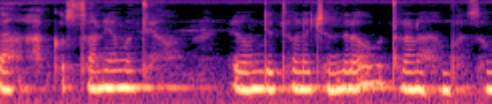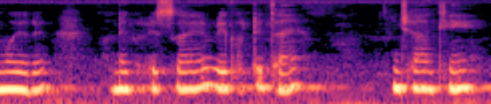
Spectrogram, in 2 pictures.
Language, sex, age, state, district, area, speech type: Odia, female, 18-30, Odisha, Koraput, urban, spontaneous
